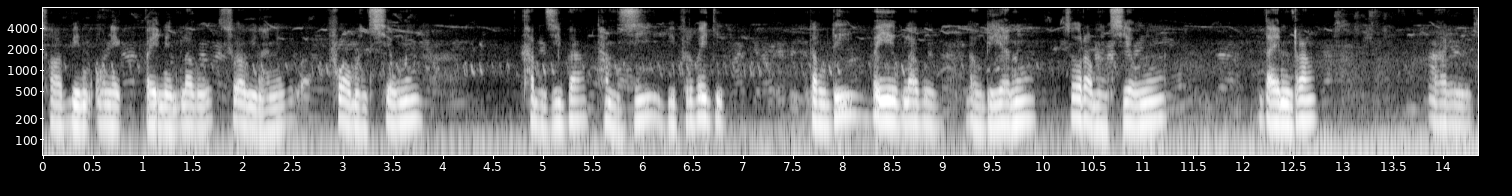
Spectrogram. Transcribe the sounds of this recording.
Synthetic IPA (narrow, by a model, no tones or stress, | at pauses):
suabinɔnek̚b̥ajnɯblabɯsuabinanɯ | pʰuamansiawnɯ | tʰamzibatʰamzibipʰɯɾbajdi | dawdibajɯblabɯ | dawdijanɯ | zɔɾamansiawnɯ | dajnɾaŋ | aɾu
